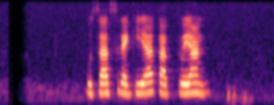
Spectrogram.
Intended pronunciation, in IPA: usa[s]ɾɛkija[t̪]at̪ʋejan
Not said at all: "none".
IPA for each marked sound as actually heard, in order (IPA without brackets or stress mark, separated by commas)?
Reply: s, t̪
